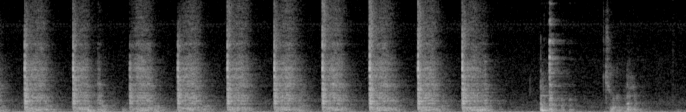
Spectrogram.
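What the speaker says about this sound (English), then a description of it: "Now we'll sharpen this with a file." Metal file rasping along the point of a homemade throwing spear, about ten steady back-and-forth strokes in an even rhythm, close and fairly loud, then a couple of lighter scrapes.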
